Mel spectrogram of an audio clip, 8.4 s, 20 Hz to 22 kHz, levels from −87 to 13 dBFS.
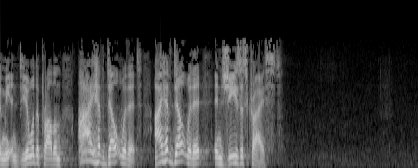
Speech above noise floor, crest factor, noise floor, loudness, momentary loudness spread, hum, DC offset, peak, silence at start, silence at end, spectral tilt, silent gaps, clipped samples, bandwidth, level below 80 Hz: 47 dB; 16 dB; -60 dBFS; -14 LUFS; 9 LU; none; under 0.1%; 0 dBFS; 0 s; 2.8 s; -4.5 dB/octave; none; under 0.1%; 8.8 kHz; -58 dBFS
